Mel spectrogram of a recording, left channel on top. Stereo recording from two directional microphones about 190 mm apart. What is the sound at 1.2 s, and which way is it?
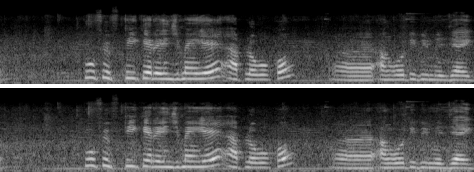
A woman's voice, 25° left (ahead or behind).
